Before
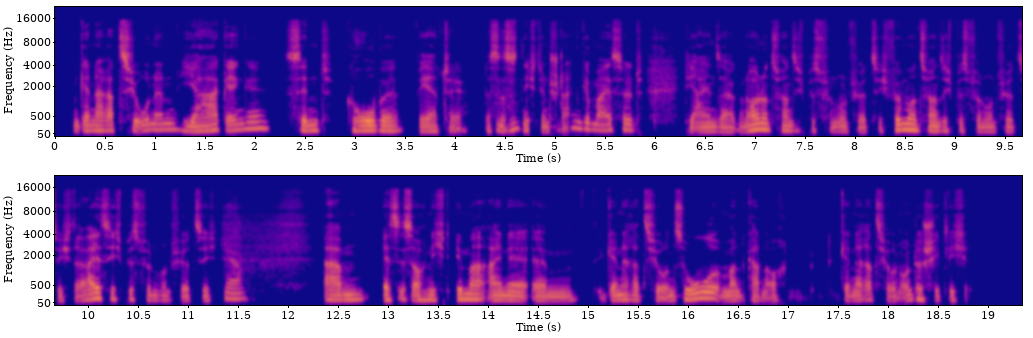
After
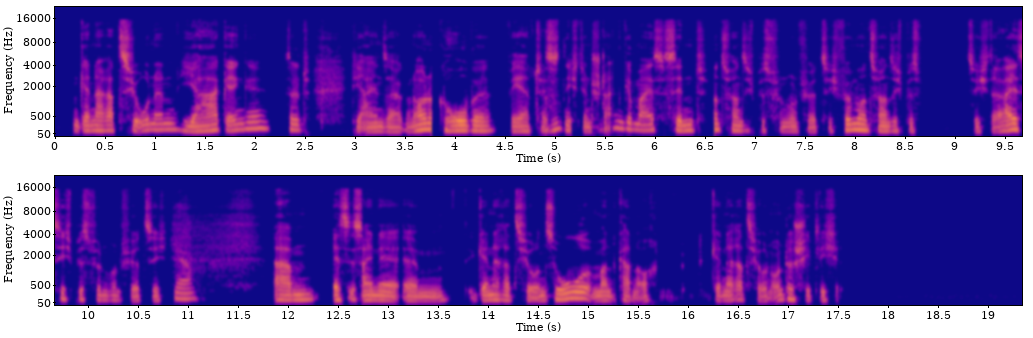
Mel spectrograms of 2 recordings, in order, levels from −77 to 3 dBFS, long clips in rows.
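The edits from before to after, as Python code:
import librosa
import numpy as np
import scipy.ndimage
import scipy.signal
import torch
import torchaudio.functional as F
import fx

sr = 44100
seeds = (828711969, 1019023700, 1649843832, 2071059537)

y = fx.edit(x, sr, fx.swap(start_s=2.34, length_s=0.5, other_s=5.67, other_length_s=1.42),
    fx.cut(start_s=3.98, length_s=0.5),
    fx.room_tone_fill(start_s=9.14, length_s=0.48, crossfade_s=0.04),
    fx.cut(start_s=13.24, length_s=0.79), tone=tone)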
